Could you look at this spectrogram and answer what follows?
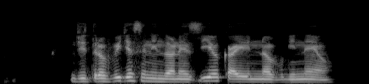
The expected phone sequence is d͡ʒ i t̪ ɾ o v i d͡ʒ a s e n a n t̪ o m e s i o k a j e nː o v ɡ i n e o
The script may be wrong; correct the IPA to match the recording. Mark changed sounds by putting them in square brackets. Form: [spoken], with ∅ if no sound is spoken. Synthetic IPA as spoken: d͡ʒ i t̪ ɾ o v i d͡ʒ a s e n [i] n [d̪] o [n] e [z] i o k a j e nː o v ɡ i n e o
